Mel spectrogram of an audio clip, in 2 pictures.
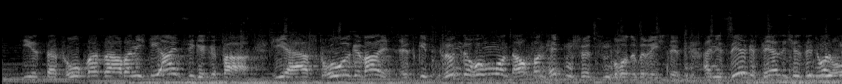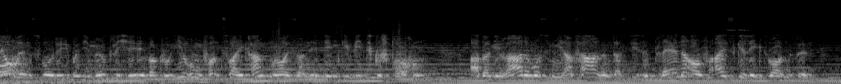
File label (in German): Reporterstimme; MEMORIAL HOSPITAL - DIE TAGE NACH HURRIKAN KATRINA (DF 2022); Five Days at Memorial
